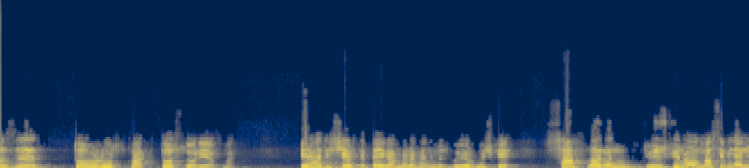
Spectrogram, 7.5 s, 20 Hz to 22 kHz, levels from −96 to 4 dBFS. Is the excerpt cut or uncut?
uncut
